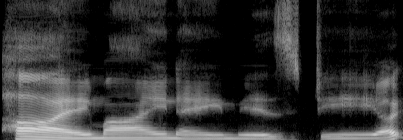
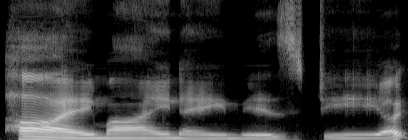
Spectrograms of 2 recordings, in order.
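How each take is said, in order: First: Each word is stretched out very slowly. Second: The same.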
